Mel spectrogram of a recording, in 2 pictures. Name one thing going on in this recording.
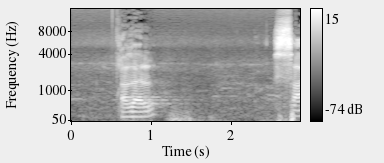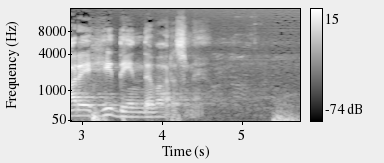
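A young man recites in a melodic chanting voice through a microphone, heard over loudspeakers.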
